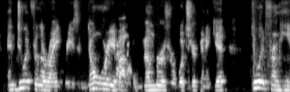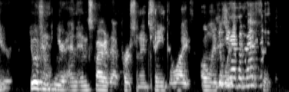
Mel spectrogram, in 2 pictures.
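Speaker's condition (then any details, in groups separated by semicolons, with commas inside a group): No condition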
